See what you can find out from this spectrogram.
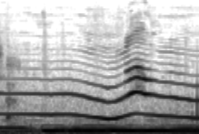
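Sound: small cat meowing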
